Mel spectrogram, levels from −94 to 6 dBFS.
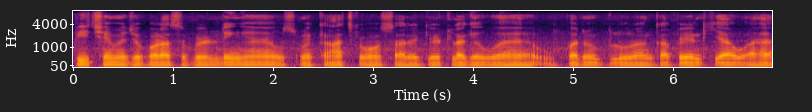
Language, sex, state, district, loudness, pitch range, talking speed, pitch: Hindi, male, Punjab, Kapurthala, -19 LUFS, 80-85 Hz, 195 wpm, 85 Hz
